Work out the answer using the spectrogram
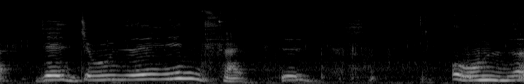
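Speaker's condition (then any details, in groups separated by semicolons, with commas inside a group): Cerebral palsy; spastic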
